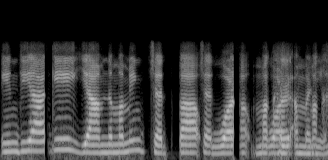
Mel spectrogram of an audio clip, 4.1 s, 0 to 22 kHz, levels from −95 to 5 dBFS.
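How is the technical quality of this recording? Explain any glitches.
The recording is poor, with constant coding roughness and three distinct glitches.

Throughout, the speech sounds rough and raspy, with the top band turned to hiss. This is the AMR wideband (HD Voice) codec running at a low rate, which fits the 8.85 kbit/s mode. Unlike the dropouts, it is steady rather than momentary.

At 0.55 to 0.64 s and again at 2.91 to 3.09 s, there are lost AMR speech frames. The decoder repeats its last settings at falling gain, so the sound smears and fades, then returns rough. The first loss lasts about 40 ms and the second about 80 ms. They are brief, with no repetition of content.

From 2.29 s to the end, there is a doubled audio track. A full-band copy trails about 0.7 s behind and is roughly 5 dB quieter. It starts abruptly and has no room colour, unlike reverb. The likely cause is a second, slower capture path.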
